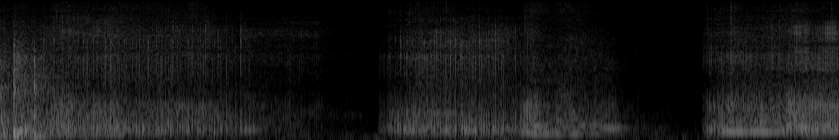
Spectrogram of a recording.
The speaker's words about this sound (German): Könnt ihr nicht draußen pupsen? Oh, wie peinlich.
